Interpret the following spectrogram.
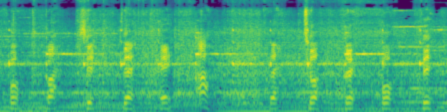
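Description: Tenor drums (marching quads) struck in a fast rhythmic passage, several strokes a second, each drum note dropping slightly in pitch, over sustained low bass notes from the ensemble.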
